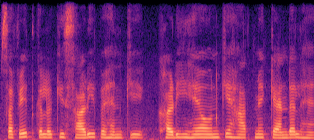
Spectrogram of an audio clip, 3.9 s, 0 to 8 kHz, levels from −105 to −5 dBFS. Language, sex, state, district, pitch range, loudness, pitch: Hindi, female, Bihar, Madhepura, 170-180 Hz, -26 LUFS, 175 Hz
